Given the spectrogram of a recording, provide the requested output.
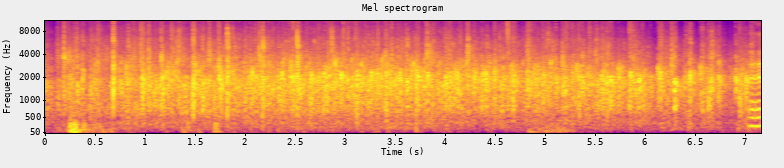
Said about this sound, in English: So I would like a round of applause for panelists.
